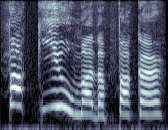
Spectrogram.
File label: cuss, female, profanity; kingpin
